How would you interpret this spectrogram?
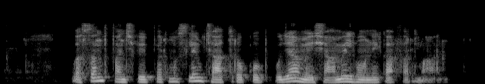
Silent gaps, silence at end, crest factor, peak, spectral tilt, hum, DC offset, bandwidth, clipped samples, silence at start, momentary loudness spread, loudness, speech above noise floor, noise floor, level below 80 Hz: none; 0.4 s; 20 dB; -10 dBFS; -5.5 dB/octave; none; under 0.1%; 7.4 kHz; under 0.1%; 0.45 s; 10 LU; -27 LUFS; 27 dB; -55 dBFS; -60 dBFS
